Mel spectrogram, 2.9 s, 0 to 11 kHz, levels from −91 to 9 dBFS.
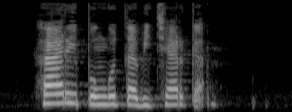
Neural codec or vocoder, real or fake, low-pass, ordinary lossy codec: none; real; 9.9 kHz; MP3, 48 kbps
